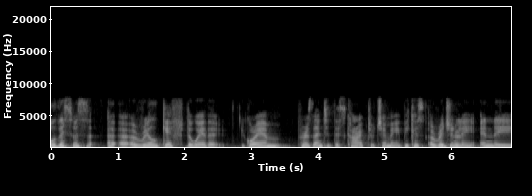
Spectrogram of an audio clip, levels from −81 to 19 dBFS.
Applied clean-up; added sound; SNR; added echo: none; none; none; none.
